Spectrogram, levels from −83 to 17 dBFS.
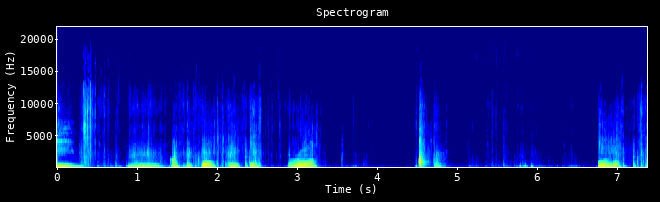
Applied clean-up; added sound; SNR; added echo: neural mask model RNNoise.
